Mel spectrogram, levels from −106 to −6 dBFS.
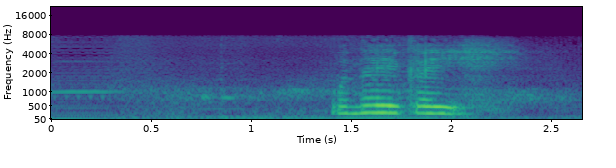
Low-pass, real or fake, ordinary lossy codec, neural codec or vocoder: none; fake; none; codec, 16 kHz, 0.4 kbps, LongCat-Audio-Codec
